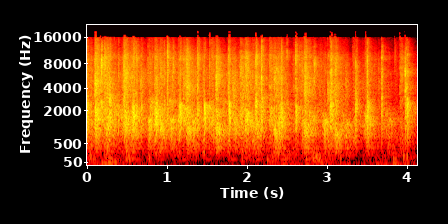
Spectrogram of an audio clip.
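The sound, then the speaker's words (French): An audience applauds two guests steadily, many hands clapping in a dense, even wash of bright crackling that holds at a constant loudness throughout, with no voices rising above it. “On peut les applaudir toutes les deux, s'il vous plaît.”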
